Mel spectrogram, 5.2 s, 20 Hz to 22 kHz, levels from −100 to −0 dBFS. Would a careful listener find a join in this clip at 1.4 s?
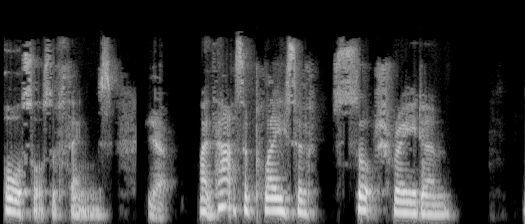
yes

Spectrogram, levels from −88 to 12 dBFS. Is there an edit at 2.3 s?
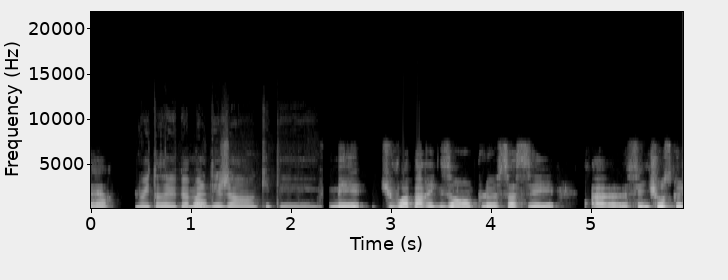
yes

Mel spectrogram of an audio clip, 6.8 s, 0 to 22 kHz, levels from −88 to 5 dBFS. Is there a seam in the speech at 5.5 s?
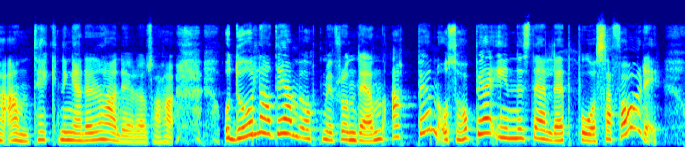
no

